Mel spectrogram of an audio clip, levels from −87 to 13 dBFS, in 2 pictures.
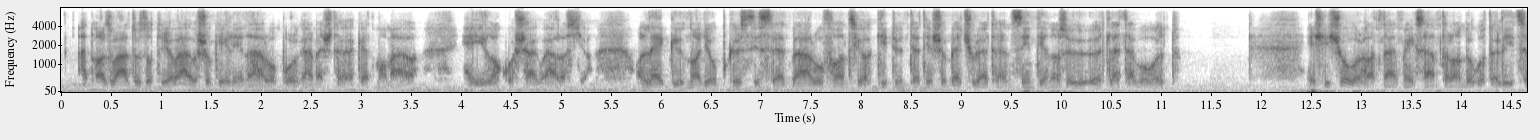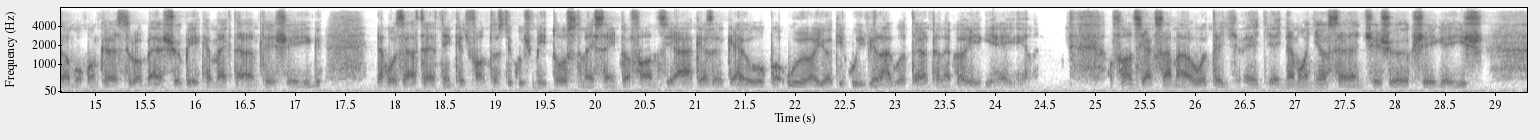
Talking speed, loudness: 150 wpm, -27 LUFS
